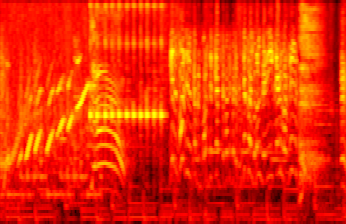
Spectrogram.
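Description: Cartoon comedy sound effects over background music with a steady beat: a quick run of rising, whistle-like pitch sweeps and boings in the first second and a half.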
